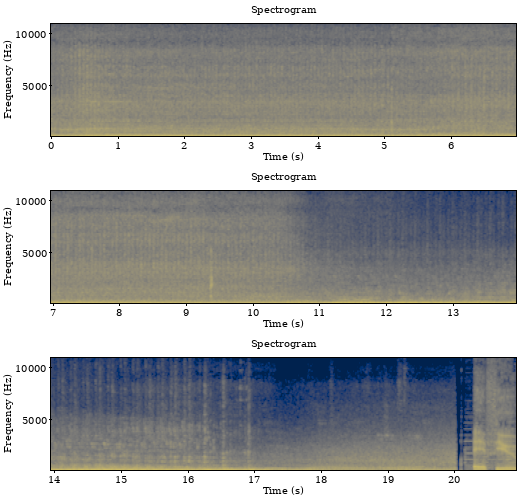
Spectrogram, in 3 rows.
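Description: A Lexus IS300 engine idles steadily and loud on a Link ECU after its first start, with a low rumbling hum that holds for most of the time before dropping away near the end, with speech mixed in.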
